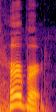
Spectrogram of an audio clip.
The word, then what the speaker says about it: Herbert: And he said, his name is Herbert, pronounced as it's spelled. He's Australian, not French.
